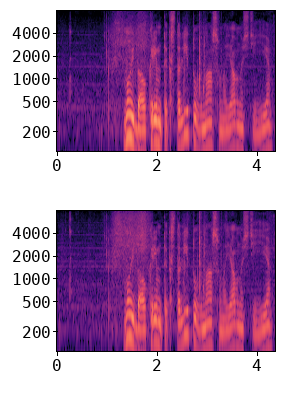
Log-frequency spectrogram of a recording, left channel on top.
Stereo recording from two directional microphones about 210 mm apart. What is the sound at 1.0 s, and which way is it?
Speech, 30° left (ahead or behind).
